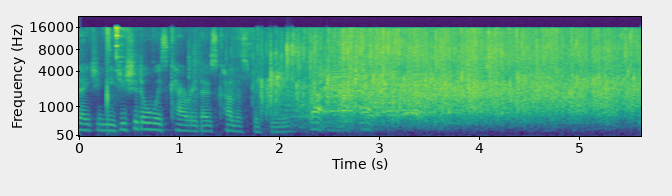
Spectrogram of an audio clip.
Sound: cheering and applause

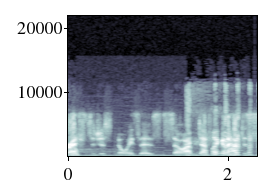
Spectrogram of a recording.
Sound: laugh

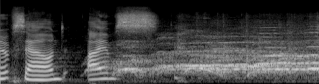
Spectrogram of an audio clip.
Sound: cheers

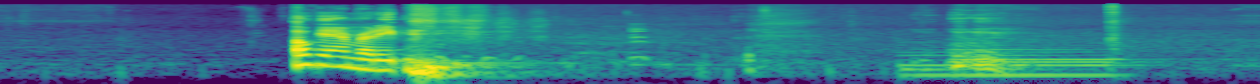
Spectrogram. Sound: giggles

